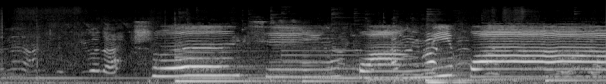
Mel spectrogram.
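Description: Background music: a Chinese-language song, a voice singing long held, gliding notes over a steady low accompaniment.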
